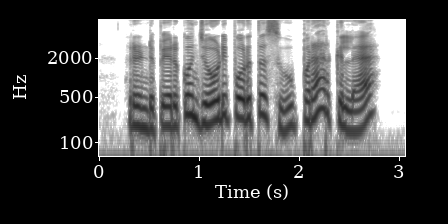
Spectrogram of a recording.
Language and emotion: Tamil, happy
